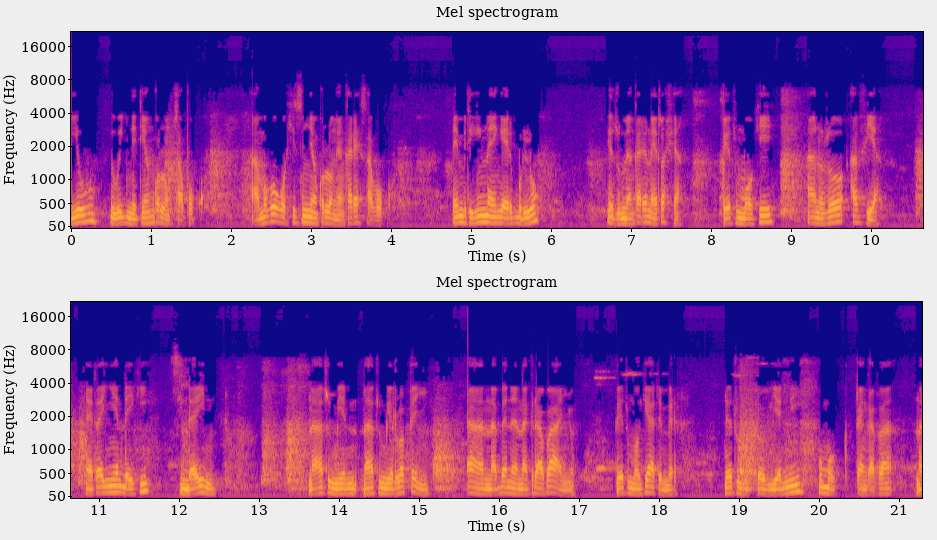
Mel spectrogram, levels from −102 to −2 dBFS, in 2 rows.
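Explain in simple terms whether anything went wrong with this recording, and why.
Something did go wrong here. The whole recording has gain pumping. The level swings a lot, so loud and soft moments end up squashed close together. The likely cause is the input gain cranked far too high, with a fast limiter constantly yanking it back down.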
